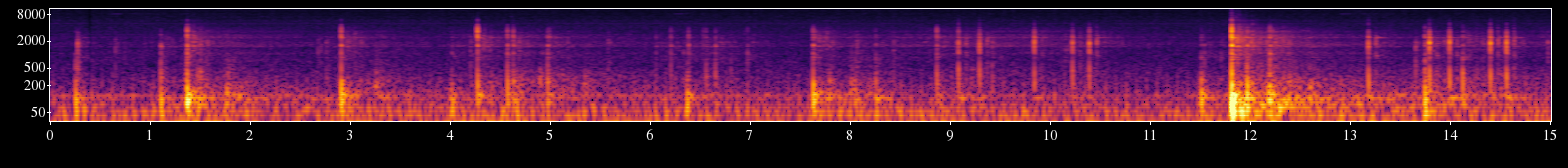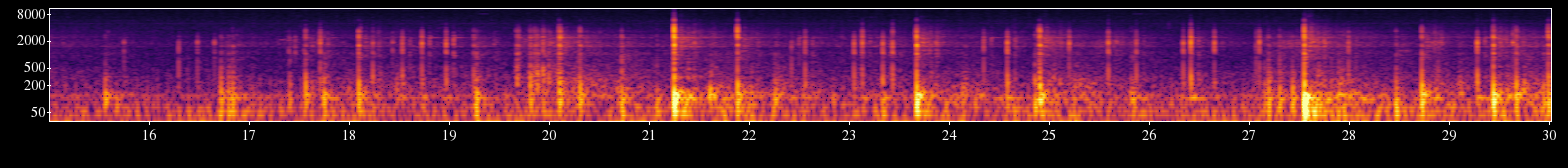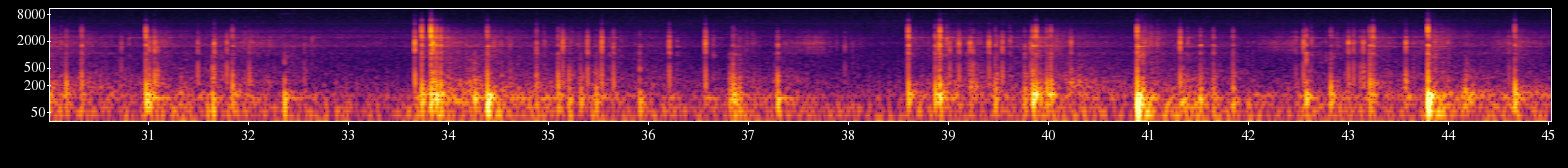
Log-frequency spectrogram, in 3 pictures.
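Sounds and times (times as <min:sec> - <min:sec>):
firework booms: 0:11.5 - 0:15.8, 0:38.6 - 0:45.0.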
